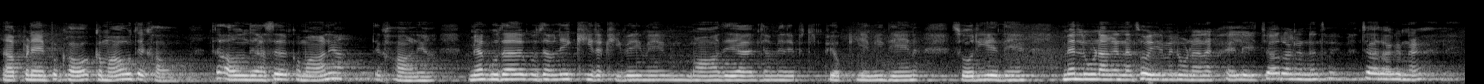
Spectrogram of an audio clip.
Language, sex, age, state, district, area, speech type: Dogri, female, 45-60, Jammu and Kashmir, Jammu, urban, spontaneous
